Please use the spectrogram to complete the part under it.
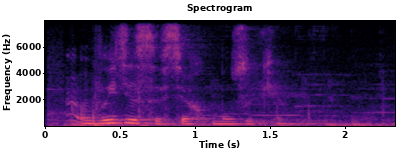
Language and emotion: Russian, neutral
